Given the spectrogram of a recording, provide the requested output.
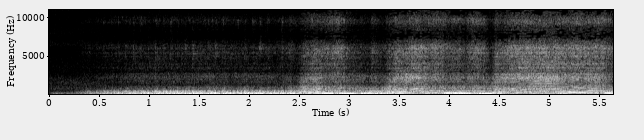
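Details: Generation 1 Yamaha FZ1 replacement engine revving; blips up and falls back cleanly several times, pitch swooping smoothly with throttle, no knocks or rattles; sounds healthy.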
